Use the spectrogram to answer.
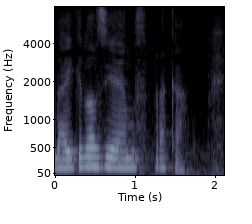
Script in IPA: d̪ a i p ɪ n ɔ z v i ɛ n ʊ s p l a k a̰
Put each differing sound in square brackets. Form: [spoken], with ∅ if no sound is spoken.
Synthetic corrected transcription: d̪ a i [k] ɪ n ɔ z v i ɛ [m] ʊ s p [ɾ] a k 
